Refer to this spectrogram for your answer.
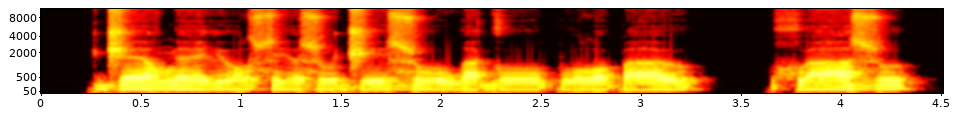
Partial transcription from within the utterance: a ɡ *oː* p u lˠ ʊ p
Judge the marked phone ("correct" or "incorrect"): correct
